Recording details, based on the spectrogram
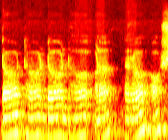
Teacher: एक होता है मूर्धन्य व्यंजन। मतलब जब हम किसी वर्ण का उच्चारण करते हैं तो जो हमारा जीभ होता है वो मुड़ जाता है।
